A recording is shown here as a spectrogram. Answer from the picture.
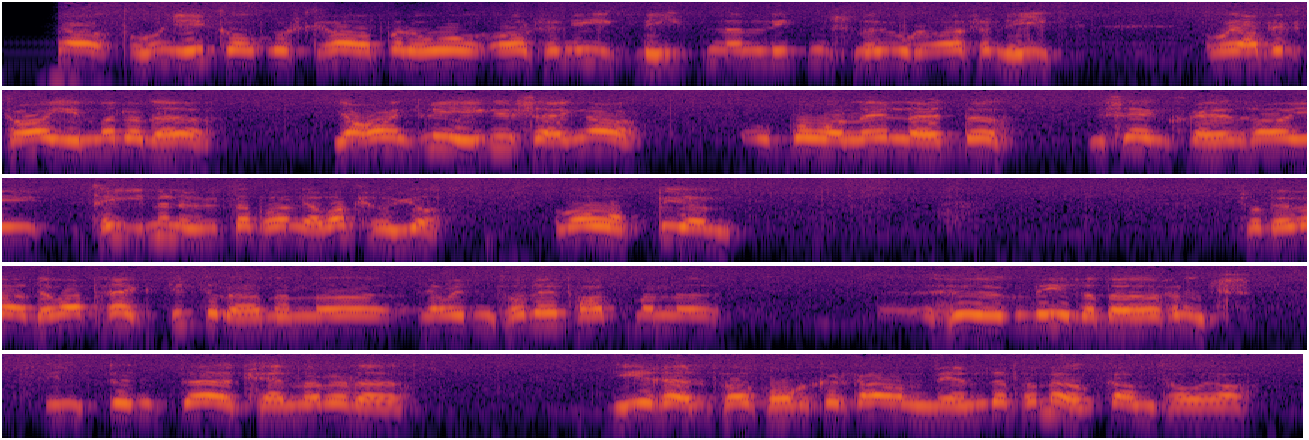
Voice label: dialekter; Folkminnen; Svenska sagor

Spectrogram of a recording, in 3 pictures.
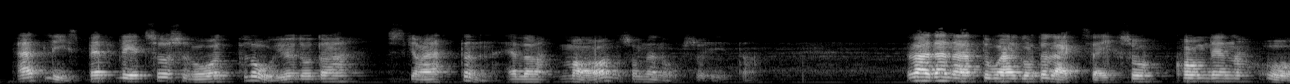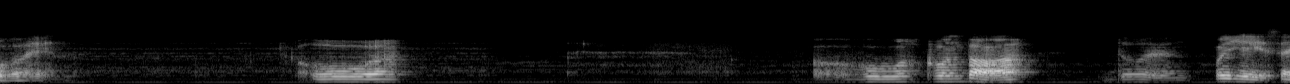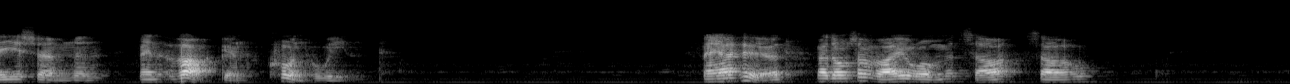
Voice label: Gårdby ÖL, dialekter; Folkminnen; Svenska sagor

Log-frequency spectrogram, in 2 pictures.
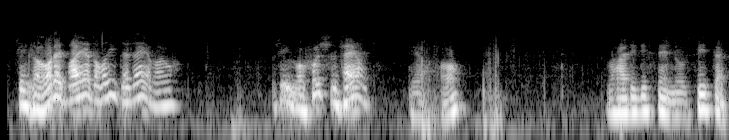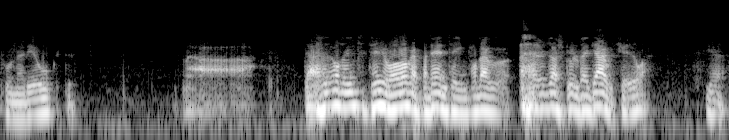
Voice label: Hörja SK, dialekter; Folkminnen; Svenska sagor

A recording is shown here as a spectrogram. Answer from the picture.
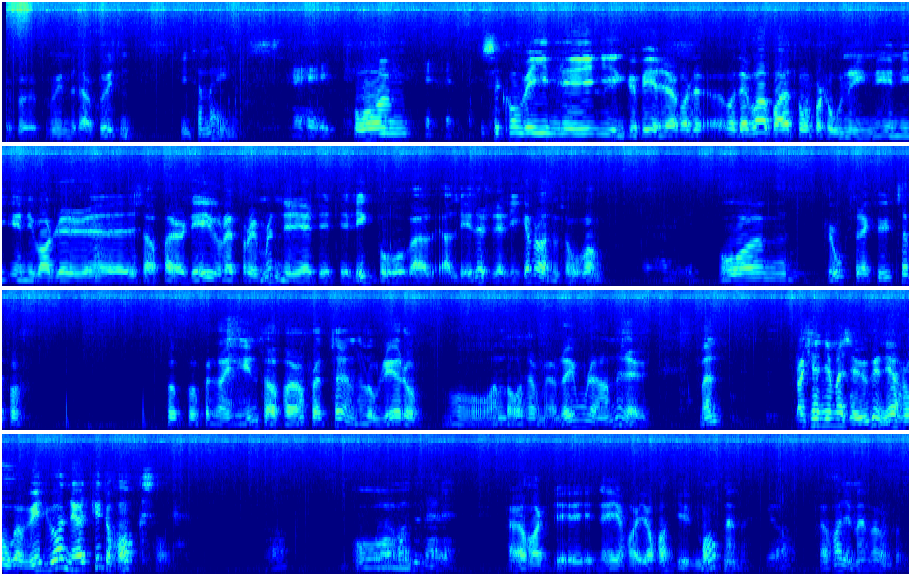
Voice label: dialekter; Folkminnen; Svenska sagor

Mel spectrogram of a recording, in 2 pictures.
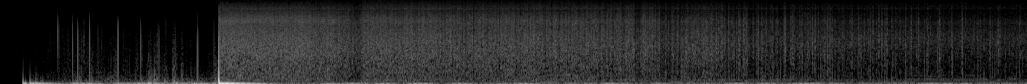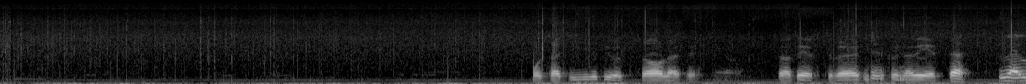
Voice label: Svenska sagor, dialekter; Folkminnen

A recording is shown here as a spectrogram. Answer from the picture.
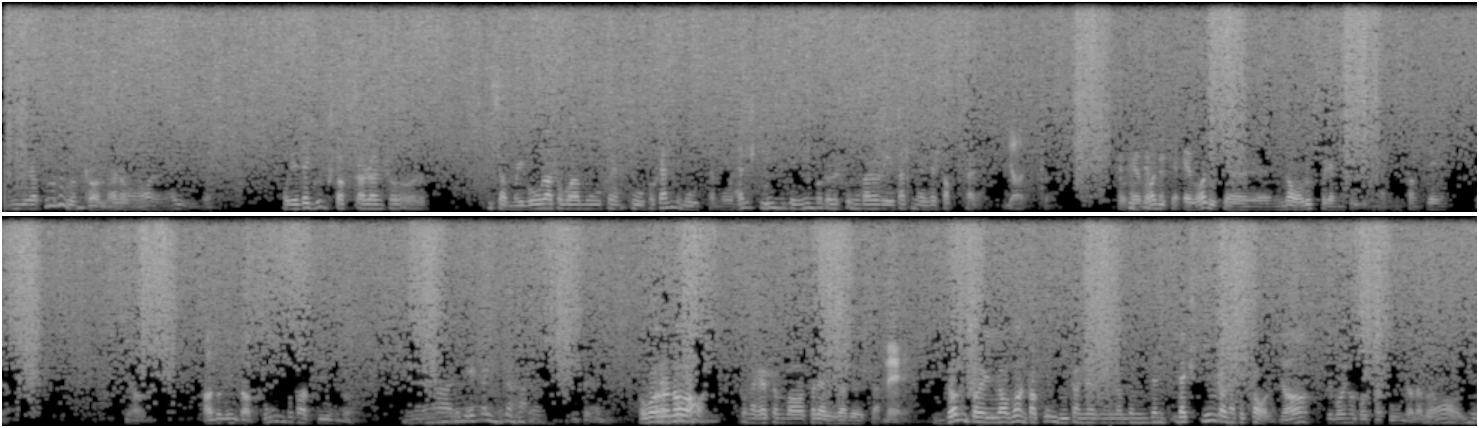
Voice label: dialekter; Folkminnen; Svenska sagor

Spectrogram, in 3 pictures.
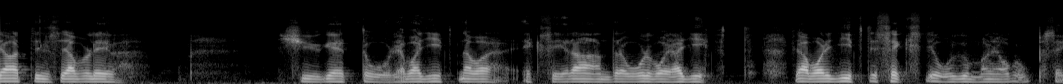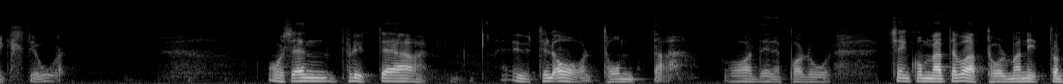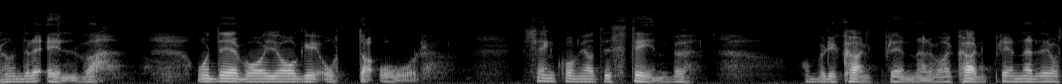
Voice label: Björklinge, dialekter; Folkminnen; Svenska sagor

